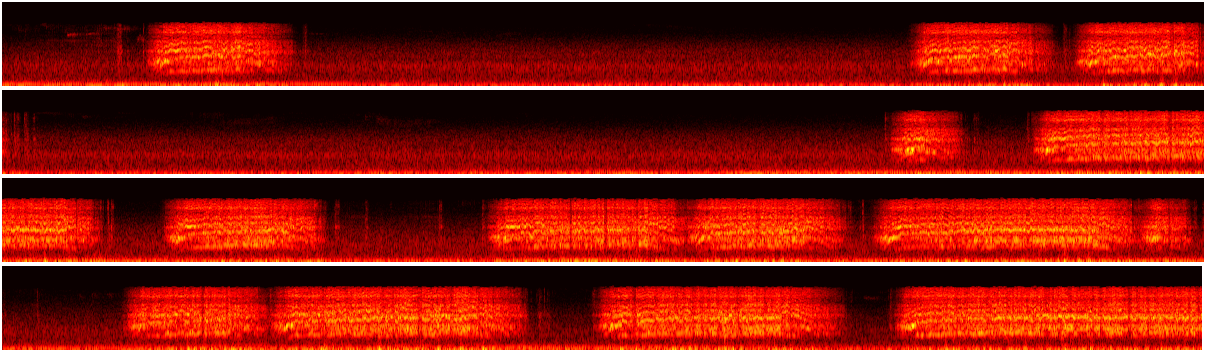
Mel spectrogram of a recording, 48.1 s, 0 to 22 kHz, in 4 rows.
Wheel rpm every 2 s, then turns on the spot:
20, 80, 0, 0, 60, 120, 30, 0, 0, 0, 30, 130, 130, 110, 70, 170, 130, 170, 30, 150, 110, 170, 100, 230.
12-14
